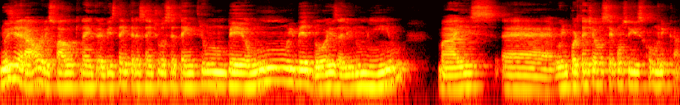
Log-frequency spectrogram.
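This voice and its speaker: With audible room echo, a man speaks at a moderate pace with fairly even intonation. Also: medium pitch for a man. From Brazil. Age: 20s. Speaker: expat office worker. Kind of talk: casual Q&A chat.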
